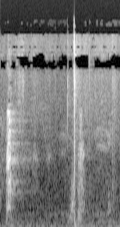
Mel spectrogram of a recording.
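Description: A dog barks once, short and sharp, right at the start, then a single sharp click about a second and a half in.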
